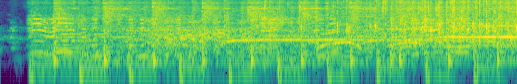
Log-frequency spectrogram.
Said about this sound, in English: The mindless clapping from these idiots. That's enough of that.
